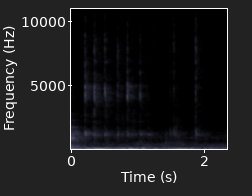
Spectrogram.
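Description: Typing on a computer keyboard: a quick, uneven run of key clicks that stops just before the end.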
